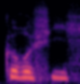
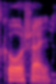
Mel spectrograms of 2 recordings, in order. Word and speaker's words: Koroshy: en compagnie du groupe Koroshi. Bonjour. Alors bonjour. Ça se prononce Koroshai, si on Ah, chipote un peu. Alors, Koroshai.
